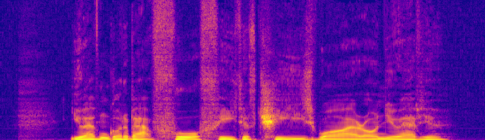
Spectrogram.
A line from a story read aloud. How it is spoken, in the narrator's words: she said wistfully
